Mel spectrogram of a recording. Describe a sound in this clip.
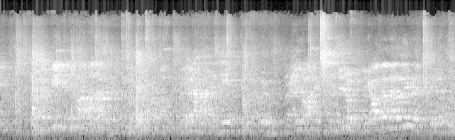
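Young people talk and call out together in a large echoing hall.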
